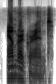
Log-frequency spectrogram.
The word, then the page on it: emigrant: American English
